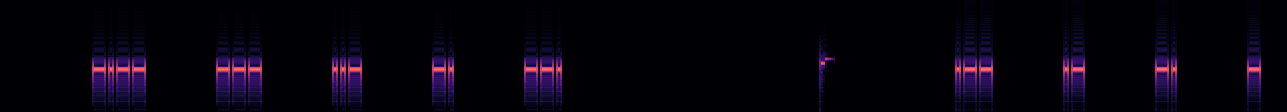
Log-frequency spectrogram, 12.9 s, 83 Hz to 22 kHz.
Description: Morse code, heard as a keyed tone, about 31 wpm, spaced as for 10 wpm, 690 Hz. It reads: YOUNG WANT
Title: 6x Character Spacing - Top 500 Words - 30wpm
